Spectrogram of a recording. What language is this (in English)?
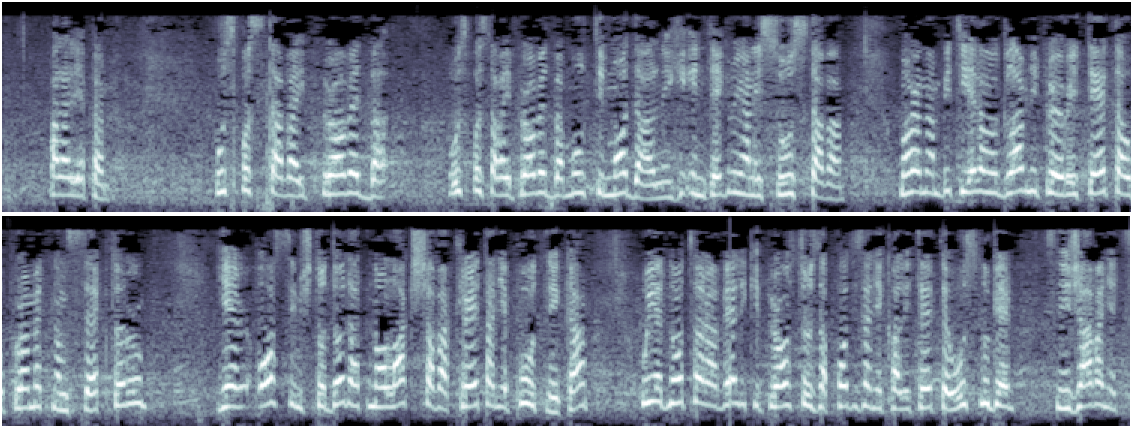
Croatian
